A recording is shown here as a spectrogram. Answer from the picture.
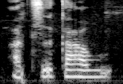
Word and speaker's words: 扱う: この機械を This is pronounced as 扱う Okay, 扱う means to handle or to use.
